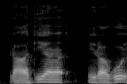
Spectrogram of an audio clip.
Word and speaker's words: 라디안: 쓰는 건 RAD라고 쓰고 라디안이라고 읽습니다.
